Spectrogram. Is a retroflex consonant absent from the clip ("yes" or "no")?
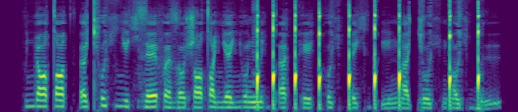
yes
